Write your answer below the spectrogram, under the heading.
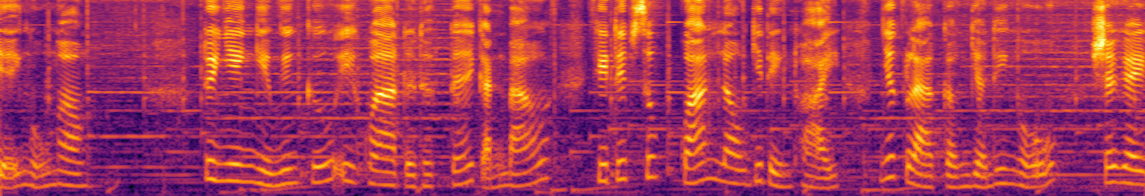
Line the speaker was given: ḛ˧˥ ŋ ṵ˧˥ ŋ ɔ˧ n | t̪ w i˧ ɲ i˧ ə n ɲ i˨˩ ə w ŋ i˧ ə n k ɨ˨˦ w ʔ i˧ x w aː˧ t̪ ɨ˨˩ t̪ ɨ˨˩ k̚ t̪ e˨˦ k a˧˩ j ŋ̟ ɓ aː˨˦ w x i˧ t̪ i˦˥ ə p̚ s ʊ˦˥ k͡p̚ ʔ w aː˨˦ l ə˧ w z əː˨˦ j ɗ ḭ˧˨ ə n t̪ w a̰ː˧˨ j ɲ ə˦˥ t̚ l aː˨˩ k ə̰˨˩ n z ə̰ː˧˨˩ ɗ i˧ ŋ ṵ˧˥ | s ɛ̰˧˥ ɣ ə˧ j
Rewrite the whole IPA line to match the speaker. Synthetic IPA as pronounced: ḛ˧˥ ŋ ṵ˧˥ ŋ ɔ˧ n | t̪ w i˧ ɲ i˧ ə n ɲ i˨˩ ə w ŋ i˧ ə n k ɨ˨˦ w ʔ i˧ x w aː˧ t̪ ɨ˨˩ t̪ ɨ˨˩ k̚ t̪ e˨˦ k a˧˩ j ŋ̟ ɓ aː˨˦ w x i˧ t̪ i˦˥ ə p̚ s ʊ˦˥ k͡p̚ k w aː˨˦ l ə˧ w z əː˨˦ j ɗ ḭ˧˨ ə n t̪ʰ w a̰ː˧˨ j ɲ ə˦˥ t̚ l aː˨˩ k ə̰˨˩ n z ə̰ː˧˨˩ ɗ i˧ ŋ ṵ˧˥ | s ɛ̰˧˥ ɣ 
